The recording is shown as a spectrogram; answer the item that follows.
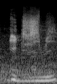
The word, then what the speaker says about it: XGIMI: c'est quoi alors déjà on va le prononcer x Jimmy parce que c'est pas toujours évident alors déjà merci de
